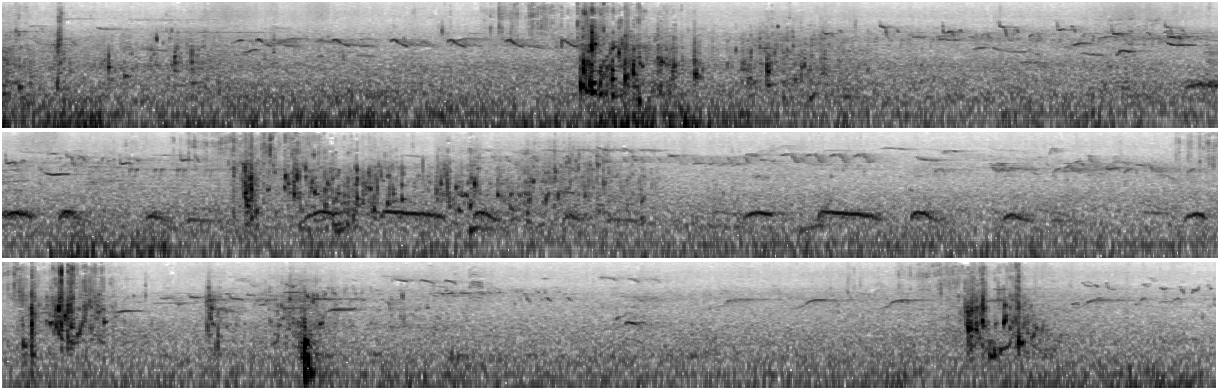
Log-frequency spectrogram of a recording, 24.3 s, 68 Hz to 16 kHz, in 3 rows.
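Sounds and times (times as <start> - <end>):
canoe paddle dipping and sweeping upstream on a river: 0.0 - 6.0, 9.4 - 12.5, 16.1 - 19.2, 22.2 - 23.5
soft low murmur of river water: 0.0 - 6.2, 8.1 - 12.7, 16.0 - 19.4, 22.2 - 23.6
birds chirping and trilling from river banks: 0.0 - 24.3.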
